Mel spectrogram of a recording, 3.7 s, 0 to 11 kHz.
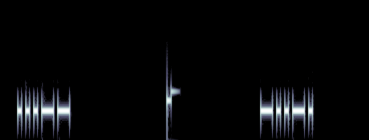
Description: Morse code, heard as a keyed tone, about 30 wpm, 700 Hz. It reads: 3 /
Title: Single Character (Letter:Number:Punctuation:Prosign) 30wpm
